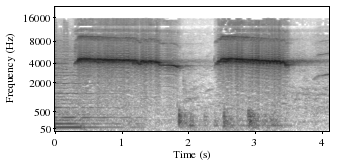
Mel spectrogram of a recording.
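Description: Two long, steady, high-pitched whistle blasts, each a little over a second, with a short gap between them and the pitch dropping slightly at the end of each. The last low notes of the ensemble die away under the first blast.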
